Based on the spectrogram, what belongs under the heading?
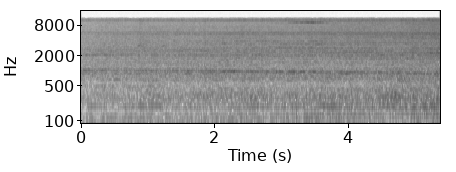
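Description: Comeng electric multiple-unit train approaching on the track, its running noise growing steadily louder as it nears.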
